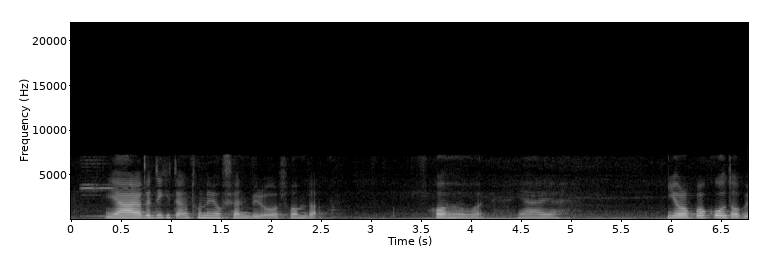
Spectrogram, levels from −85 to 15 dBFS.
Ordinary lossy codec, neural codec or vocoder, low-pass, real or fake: MP3, 64 kbps; none; 7.2 kHz; real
